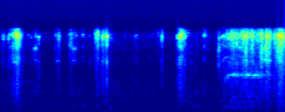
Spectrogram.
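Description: Near silence with a few faint, short clicks, and a faint noise rising just before the end.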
